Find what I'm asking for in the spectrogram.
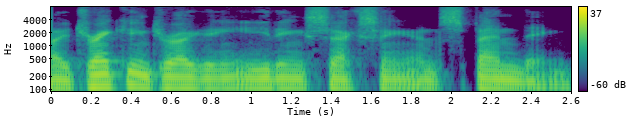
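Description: With an American accent, a man speaks at a very deep, low pitch with ordinary pitch variation and a dark, mellow tone against a quiet background. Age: 60s. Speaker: mindfulness coach and veteran. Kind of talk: interview conversation. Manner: hesitant, filler words.

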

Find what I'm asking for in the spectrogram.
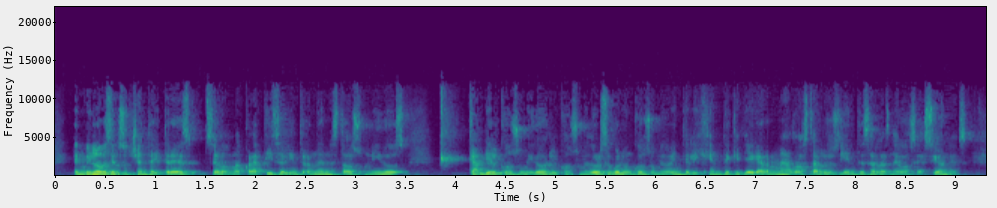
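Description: A man talks at a very fast pace in a fairly high pitch. His intonation stays monotone and flat. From Mexico (Cancún). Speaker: sales trainer and author. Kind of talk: casual interview.

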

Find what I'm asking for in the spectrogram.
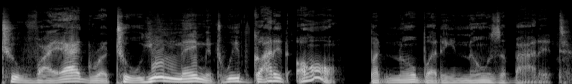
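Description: This man speaks in an African accent at a very slow pace. His pitch swings very widely. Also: very clean recording, silent background. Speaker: podcast host. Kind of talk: monologue commentary. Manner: animated.

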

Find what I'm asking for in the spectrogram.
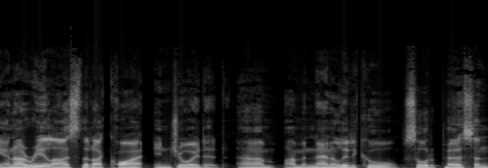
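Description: On a very clean recording with a silent background, a man with an Australian accent speaks in a fairly low voice with ordinary pitch variation. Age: 40s. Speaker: quantity surveyor guest.

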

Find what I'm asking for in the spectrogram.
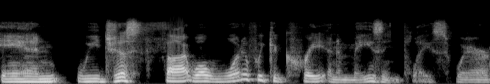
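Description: In a General American accent, a man speaks at medium pitch with a dark, mellow, somewhat breathy tone. The background is quiet. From California. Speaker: surgeon, department chair. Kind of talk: interview.

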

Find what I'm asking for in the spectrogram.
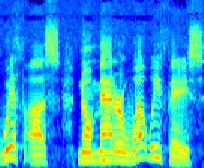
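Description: The text is simply read out. Its pitch rises and falls in a lively way.

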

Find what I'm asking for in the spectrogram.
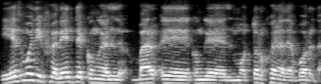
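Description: The pace is very slow as a man talks. His voice sits at a medium pitch. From Ecuadorian Amazon. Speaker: boat captain. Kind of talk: interview. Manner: halting.

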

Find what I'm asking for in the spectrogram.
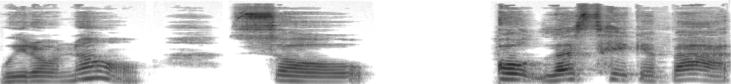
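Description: In a very clean recording with a silent background, a woman speaks fairly slowly at a medium pitch with ordinary pitch variation. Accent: New York. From New York City. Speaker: podcast listener. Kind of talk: interview.

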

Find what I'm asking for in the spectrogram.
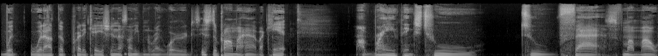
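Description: A man speaks with an American accent in a very deep, low pitch. His voice is somewhat breathy, with ordinary pitch variation. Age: 40s. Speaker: podcast host. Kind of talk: casual solo monologue. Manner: sounds slurred, like inebriated.

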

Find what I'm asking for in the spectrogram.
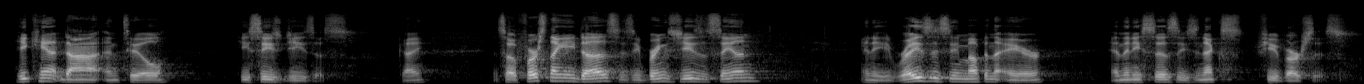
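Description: Bright and sharp in tone, this voice with an American accent moves at a fairly slow pace, with long, frequent pauses. Loudness swings widely, while pitch varies in an ordinary way. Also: man, medium pitch for a man. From Texas. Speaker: preacher. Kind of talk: sermon. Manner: casual, conversational.

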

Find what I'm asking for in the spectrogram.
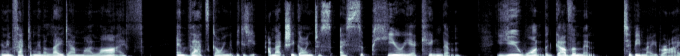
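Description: Recorded very cleanly over a silent background, a woman with an Australian accent speaks at a moderate pace in a very deep, low pitch, her intonation fairly even and the sound dry and close with no echo. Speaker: pastor. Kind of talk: interview.

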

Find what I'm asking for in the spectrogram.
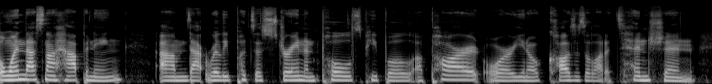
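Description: At a moderate pace, a woman with a slight Trinidadian accent speaks at a medium pitch in a monotone, flat intonation. The recording is very clean and dry, close with no echo, and the background is silent. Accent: light Trinidadian. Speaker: podcast co-host. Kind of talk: casual chat.

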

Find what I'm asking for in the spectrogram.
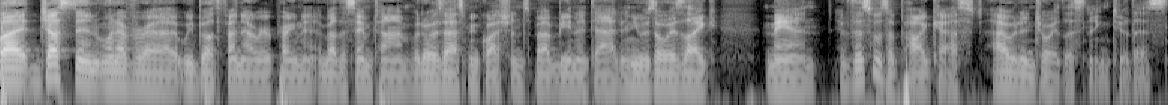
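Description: With an American accent, a man in a normal speaking voice talks fairly quickly at a fairly low pitch, with fairly even intonation, hardly any pauses and big swings in loudness. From Indiana. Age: 30s. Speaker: podcast host, stay-at-home dad. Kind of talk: casual chat.

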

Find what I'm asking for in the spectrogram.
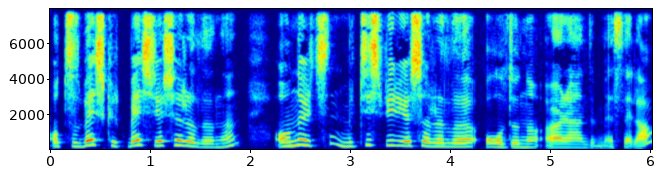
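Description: A woman speaks fairly slowly while her pitch swings very widely. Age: 30s. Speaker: podcast host. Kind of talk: casual monologue.

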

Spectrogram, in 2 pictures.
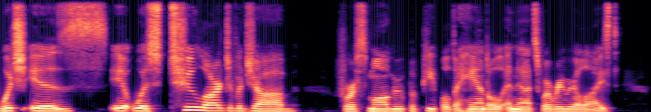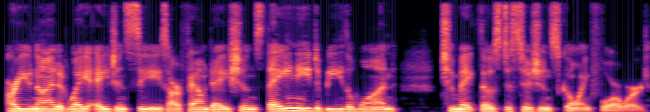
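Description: Speaking at a moderate pace with a Midwestern US accent, a woman with a very deep, low pitch keeps a fairly even intonation on a very clean recording with a silent background and a dry, close sound with no echo. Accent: US Midwest. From Kansas. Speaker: retired marketing executive and nonprofit board member. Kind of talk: interview. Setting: studio.

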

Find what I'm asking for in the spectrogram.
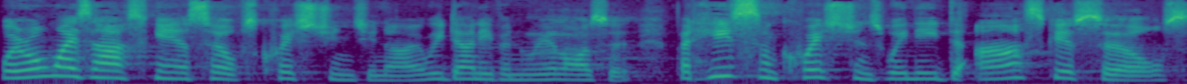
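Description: Lively intonation at a fairly quick pace in an Australian accent. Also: woman. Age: 50s. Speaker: pastor. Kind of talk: sermon.

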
